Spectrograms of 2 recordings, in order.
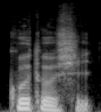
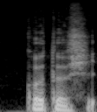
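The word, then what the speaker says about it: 今年: donne cette année et ça se prononce attention pas nen ici ça va se prononcer Toshi donc c'est kotoshi kotoshi kotoshi igilis et igilis c'est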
